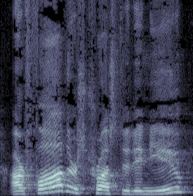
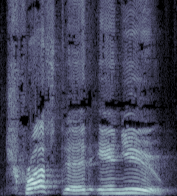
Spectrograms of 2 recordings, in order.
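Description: First: Said in the usual way. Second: "Trusted in you" drawn out slowly, "trusted" leaned on; stressed verb. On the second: Shown as a demonstration. Preacher pointing his flock to the verb, slow and stressed. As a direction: stretch out "Trusted in you" and weigh down "trusted". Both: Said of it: "what's the verb?".

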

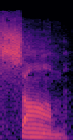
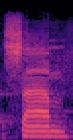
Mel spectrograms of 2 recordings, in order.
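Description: First: Psalm said like sahm, with a long open ah and no l; American Psalm. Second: Psalm said like sam, with a short flat a and no l; Northern Irish Psalm. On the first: Shown as a demonstration. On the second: Real, not acted. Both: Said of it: "or as you say here in the States".

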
